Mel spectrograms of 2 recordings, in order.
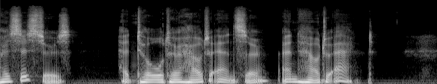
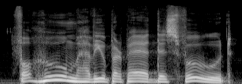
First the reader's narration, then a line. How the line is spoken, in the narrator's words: asked in a sweet voice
